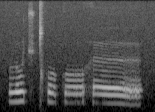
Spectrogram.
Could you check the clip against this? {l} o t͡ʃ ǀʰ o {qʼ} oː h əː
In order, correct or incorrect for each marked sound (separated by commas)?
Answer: correct, incorrect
